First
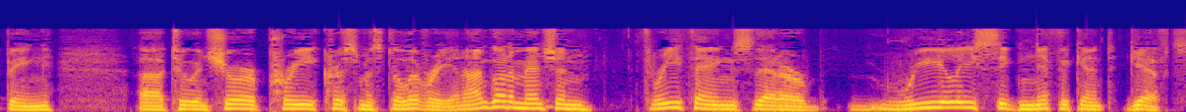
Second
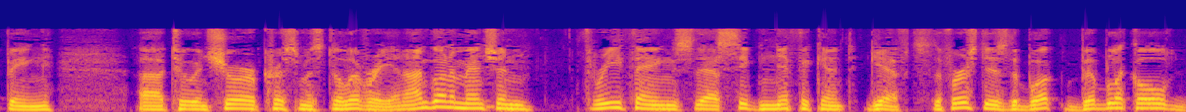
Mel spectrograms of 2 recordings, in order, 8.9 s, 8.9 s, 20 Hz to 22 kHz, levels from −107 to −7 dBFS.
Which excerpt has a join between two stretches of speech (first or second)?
second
